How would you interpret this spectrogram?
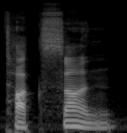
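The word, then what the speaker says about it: たくさん: It's gonna sound like 1 syllable, and these might actually sound like 2 syllables. So taksan. So it's taku-sa-un. Taku-sa-un. But when you read it, it sounds like taksan.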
